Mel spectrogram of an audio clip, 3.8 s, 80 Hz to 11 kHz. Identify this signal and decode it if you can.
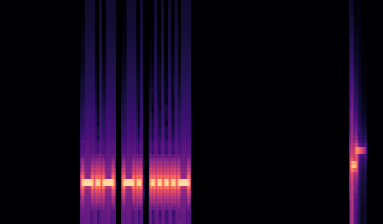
Morse code, heard as a keyed tone, about 34 wpm, 700 Hz. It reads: KN4
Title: USA Call Sign Prefixes - 35wpm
